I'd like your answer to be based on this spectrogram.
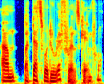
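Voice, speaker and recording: A man's voice: medium pitch, fairly quick, gravelly, husky, no room sound, studio quality. A man in his forties from Germany with a German accent, chatting casually and joking about himself as a podcast guest. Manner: chatty, self-deprecating, joking. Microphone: studio mic.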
